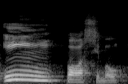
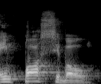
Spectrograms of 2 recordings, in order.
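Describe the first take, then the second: First: English "impossible" with IM punched and stretched; wrong stress on IM. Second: English "impossible" with weight on POS; correct stress on POS. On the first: Showing what English does not do, stress on IM. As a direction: hit the first syllable, IMpossible. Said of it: "e não impossible". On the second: Showing the English word correctly, stress on POS. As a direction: stress the second syllable, imPOSsible. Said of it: "no inglês". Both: Shown as a demonstration.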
